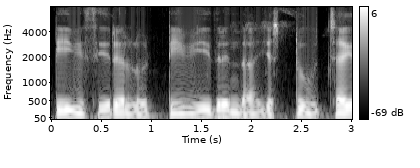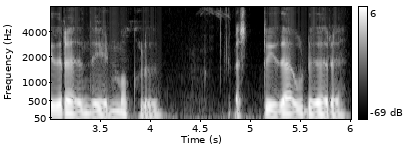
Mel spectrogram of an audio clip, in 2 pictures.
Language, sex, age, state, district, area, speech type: Kannada, male, 30-45, Karnataka, Chitradurga, rural, spontaneous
